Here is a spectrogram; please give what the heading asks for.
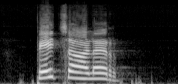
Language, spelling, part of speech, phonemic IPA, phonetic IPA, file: Tamil, பேச்சாளர், noun, /peːtʃtʃɑːɭɐɾ/, [peːssäːɭɐɾ], Ta-பேச்சாளர்.ogg
- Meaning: speaker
